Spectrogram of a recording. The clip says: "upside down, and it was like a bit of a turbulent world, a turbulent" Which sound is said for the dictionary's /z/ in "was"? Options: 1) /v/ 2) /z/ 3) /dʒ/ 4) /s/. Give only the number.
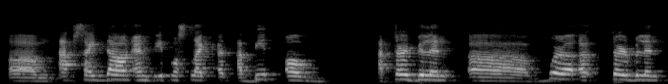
4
